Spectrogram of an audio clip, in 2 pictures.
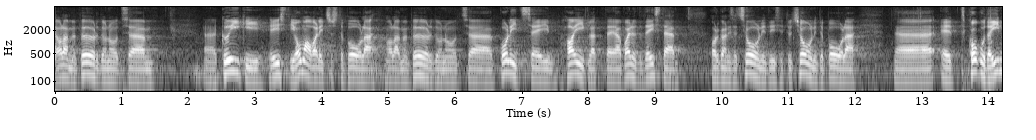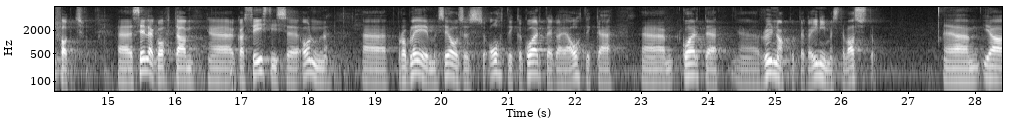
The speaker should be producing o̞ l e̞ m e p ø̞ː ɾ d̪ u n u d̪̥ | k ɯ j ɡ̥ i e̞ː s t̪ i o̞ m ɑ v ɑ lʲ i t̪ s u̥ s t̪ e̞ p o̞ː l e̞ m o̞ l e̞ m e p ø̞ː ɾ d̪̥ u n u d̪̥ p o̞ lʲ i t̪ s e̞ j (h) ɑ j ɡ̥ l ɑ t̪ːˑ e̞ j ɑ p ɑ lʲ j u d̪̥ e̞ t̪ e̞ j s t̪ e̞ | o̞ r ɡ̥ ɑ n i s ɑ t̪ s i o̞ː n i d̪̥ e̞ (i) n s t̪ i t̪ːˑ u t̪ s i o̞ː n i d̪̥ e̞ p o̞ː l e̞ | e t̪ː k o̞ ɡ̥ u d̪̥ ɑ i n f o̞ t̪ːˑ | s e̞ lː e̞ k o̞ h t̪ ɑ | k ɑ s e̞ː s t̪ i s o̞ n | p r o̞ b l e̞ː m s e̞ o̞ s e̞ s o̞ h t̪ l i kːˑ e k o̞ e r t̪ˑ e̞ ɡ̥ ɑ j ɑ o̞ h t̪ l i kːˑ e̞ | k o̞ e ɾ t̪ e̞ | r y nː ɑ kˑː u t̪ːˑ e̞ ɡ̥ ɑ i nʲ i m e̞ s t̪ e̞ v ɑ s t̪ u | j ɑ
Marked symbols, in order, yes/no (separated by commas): yes, yes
